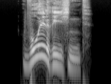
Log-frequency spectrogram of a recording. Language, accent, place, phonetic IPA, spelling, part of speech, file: German, Germany, Berlin, [ˈvoːlʁiːçn̩t], wohlriechend, adjective, De-wohlriechend.ogg
- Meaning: sweet (having a pleasant smell)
